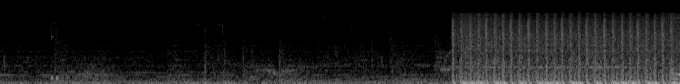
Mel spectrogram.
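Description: Sustained automatic gunfire from soldiers in the XCOM 2 video game, a steady rattle throughout that turns into a much louder, dense burst of shots in the last couple of seconds.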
